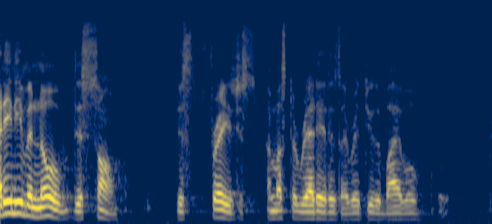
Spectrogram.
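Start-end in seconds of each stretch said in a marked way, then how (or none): none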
